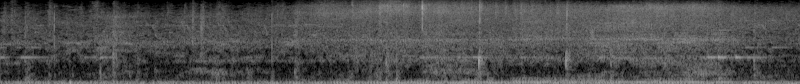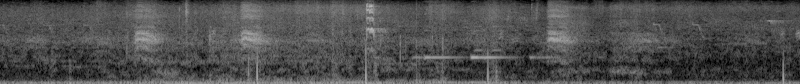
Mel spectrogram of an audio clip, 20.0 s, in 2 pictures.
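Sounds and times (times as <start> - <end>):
bird cawing: 4.2 - 19.6.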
